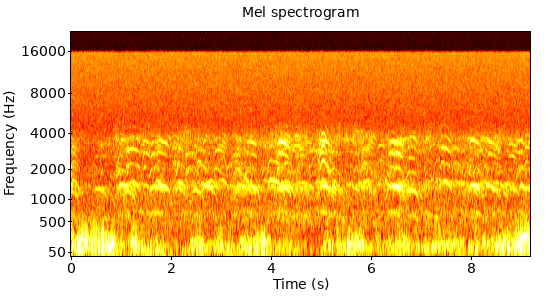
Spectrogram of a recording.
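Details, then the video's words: Gulls in flight over the winter sea on Korea's East Sea coast give many overlapping short arched cries throughout, against a steady low rumble of gentle breaking waves. "갈매기와 잔잔한 파도소리"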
